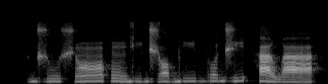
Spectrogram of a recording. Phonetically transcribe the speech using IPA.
d͡ʒu˨ʃɔ̃˨˦ | ũ˨ɡi˨d͡ʒɔ˨bi˧ bo˦d͡ʒi˦ha˦˨ wa˨

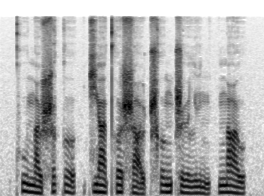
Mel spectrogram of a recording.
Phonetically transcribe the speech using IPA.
kʰu˥˩n̪ɑ˩ʊ̯ ʂɤ˥˧kɤ˥˩ | t͡ɕjä˥˧t̪ʰɤ˥˩ ʂɑ̰˨˩ʊ̯ʈ͡ʂʰɤ˥ŋ ʈ͡ʂɻ̩˥˧li˥˩n | n̪ɑ˥˩ʊ̯

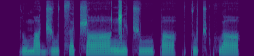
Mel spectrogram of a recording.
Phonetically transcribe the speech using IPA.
ɾumɑd͡ʒut͡sɐ t͡ʃɑː ŋ͡ǁɪt͡ʃuːpɑ | tut͡ʃkʷʰɑ

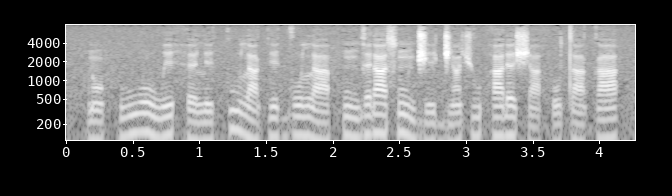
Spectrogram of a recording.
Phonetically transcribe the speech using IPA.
ɾɔ̃˨hu˨˦wo˦˨ we˧hɛ˨ le˨˦ ku˦˨la˨ke˧ɡo˧ la˨ fũ˧ɡɛ˦ɾa˦sũ˦˨ d͡ʒe˨d͡ʒã˨˦ʃu˦ha˦ ɾɛ˦˨ʃa˨ho˨˦ta˧ ka˦

